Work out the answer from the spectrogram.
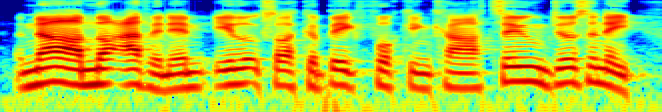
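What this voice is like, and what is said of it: Put-on Manchester accent. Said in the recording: “I'm going to read it in my finest Manchester accent”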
